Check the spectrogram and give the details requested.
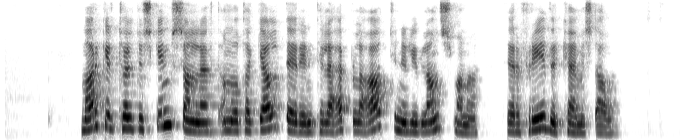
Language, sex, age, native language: Icelandic, female, 50-59, Icelandic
